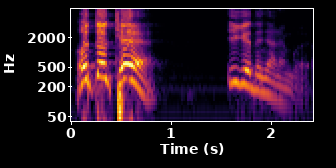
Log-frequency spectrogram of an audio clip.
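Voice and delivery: loud, high, hammering sermon voice; preaching at full force. Acted. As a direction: shout the point home to the congregation. Preaching climax. (온 힘을 다해 외치는 설교)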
